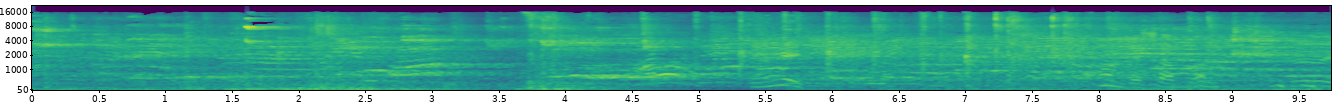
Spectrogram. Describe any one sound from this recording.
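Young girls shout and call out to each other in an echoing hall.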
